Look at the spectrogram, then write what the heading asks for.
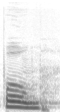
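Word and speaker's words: poem: अभी देखो, एक चीज़ और सीख लो, हम सारे लोग इसको पोएम बोलते हैं। Please don't pronunciate it एज अ पोएम, इट्स पोम नॉट पोएम, okay.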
